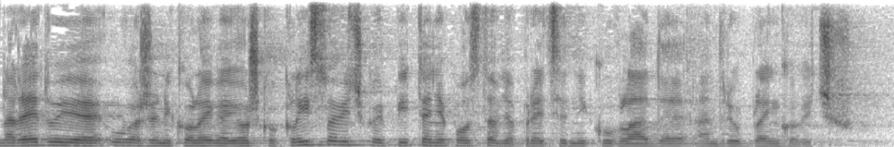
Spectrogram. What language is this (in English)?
Croatian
